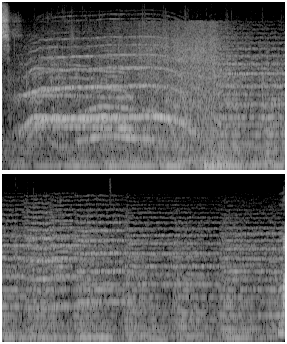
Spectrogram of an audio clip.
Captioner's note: applause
